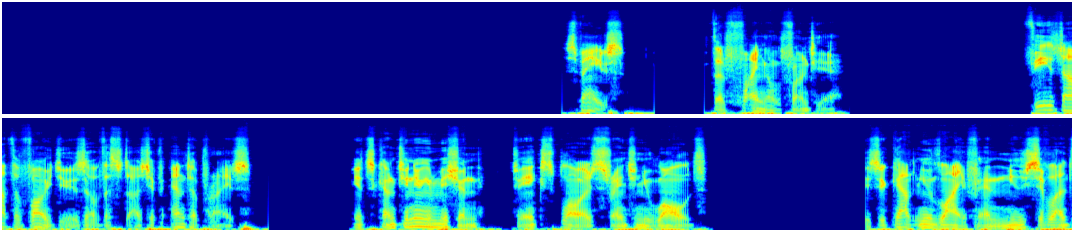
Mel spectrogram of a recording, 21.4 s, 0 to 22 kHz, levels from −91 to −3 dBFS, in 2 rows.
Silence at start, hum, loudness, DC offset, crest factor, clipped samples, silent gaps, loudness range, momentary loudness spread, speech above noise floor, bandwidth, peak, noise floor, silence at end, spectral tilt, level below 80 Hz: 5.6 s; none; -26 LUFS; under 0.1%; 28 dB; under 0.1%; none; 6 LU; 11 LU; 62 dB; 15 kHz; -2 dBFS; -89 dBFS; 0 s; -2 dB/octave; -42 dBFS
